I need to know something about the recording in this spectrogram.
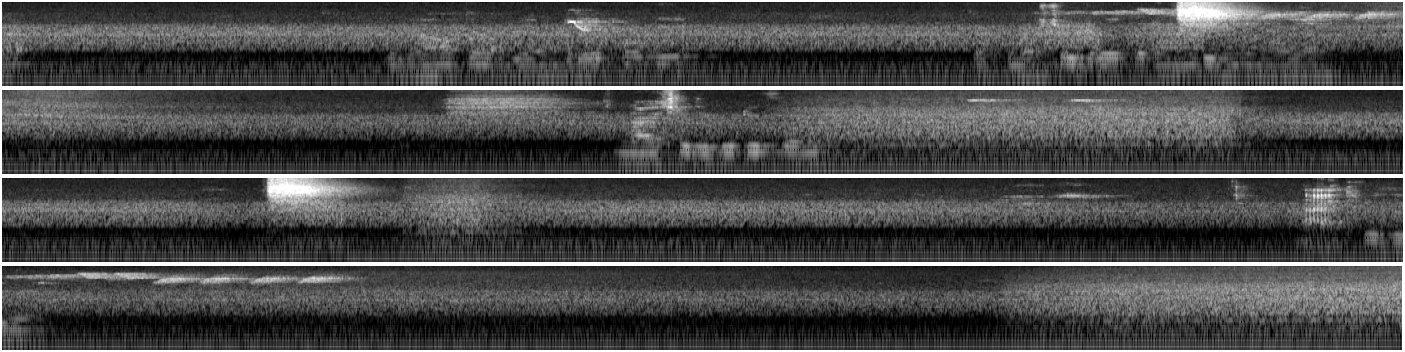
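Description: A bus engine hums steadily as it drives.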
